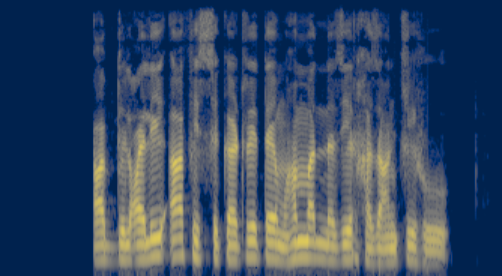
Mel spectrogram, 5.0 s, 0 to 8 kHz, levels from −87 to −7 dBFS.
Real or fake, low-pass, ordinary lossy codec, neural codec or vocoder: real; 7.2 kHz; Opus, 64 kbps; none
